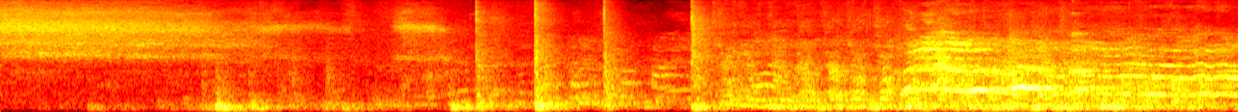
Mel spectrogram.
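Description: A loud hiss that fades over the first two seconds, then scattered knocks and bumps, and from about four and a half seconds in a wavering, high-pitched voice-like sound.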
